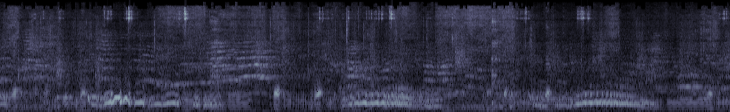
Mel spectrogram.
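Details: Male pigeon cooing in a series of low, rounded, arching coos, each swelling and fading over about a second, with faint higher whistles and murmuring in the background.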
